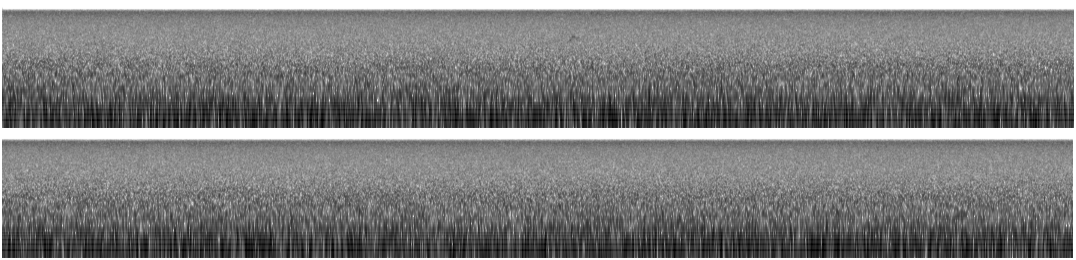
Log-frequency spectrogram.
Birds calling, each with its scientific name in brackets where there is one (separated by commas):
unidentified bird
